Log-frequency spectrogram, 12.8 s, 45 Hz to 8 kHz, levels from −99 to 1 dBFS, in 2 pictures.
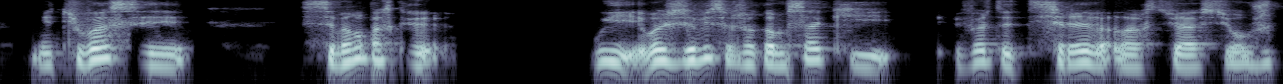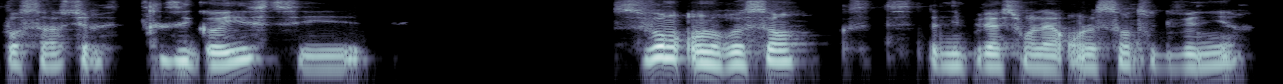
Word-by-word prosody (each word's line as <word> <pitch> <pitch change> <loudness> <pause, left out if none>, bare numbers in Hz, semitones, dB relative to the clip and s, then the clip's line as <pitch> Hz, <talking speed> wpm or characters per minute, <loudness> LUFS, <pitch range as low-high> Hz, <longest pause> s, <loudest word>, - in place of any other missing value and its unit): Mais 150 - -5
tu 150 - -4
vois? 200 +5 +7
C'est 145 -4 -2 0.5
c'est 175 - -1
marrant 175 +6 +5
parce 185 -1 +1
que - - -4 0.9
oui 180 0 +1
moi, 185 - +7
j'ai 180 - +2
déjà 190 - +7
vu 220 - +3
ces 225 - -2
gens 155 - -1
comme 155 -1 +3
ça 195 +5 +2
qui 245 +2 -6 0.3
veulent 175 +1 -3
te - - -2
tirer 170 0 +1
vers 155 - +1
leur 135 0 -1
situation, 135 -2 -2
juste 165 +2 -8
pour 155 0 -3
se - - -6
rassurer. 155 +4 -5
C'est - - -27
très 185 - 0
égoïste, 180 +5 +1
c'est 125 +5 -8 1.3
Souvent, 220 +2 +6
on 165 - +5
le 160 - +6
ressent. 175 +4 +1 0.2
C - - -19
cette - - -19
manipulation-là, 140 -2 -2
on - - -4
le - - -1
sent, 135 +4 -4
truc 130 - -13
venir. 140 +2 -5
165 Hz, 205 wpm, -23 LUFS, 145-185 Hz, 1.3 s, vois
